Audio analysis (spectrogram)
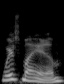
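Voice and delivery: guileless, innocent, genuinely curious wondering tone. Showing how one buyer might mean the message: imitating an innocent, curious question. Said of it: "one person's just like".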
